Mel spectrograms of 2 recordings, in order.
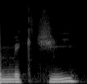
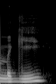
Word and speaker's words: McG: obviously great directed by Mick G love Mick G is that how it's pronounced mhm it's not McGee no it's MC G it's mck g i hate that he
